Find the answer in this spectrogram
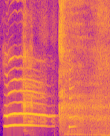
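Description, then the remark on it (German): A loud cat meow with a long, steady tone, followed right away by a rougher, raspier second cry. No one speaks. “Ja, weil, weil die, wenn die halt miaut dann.”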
